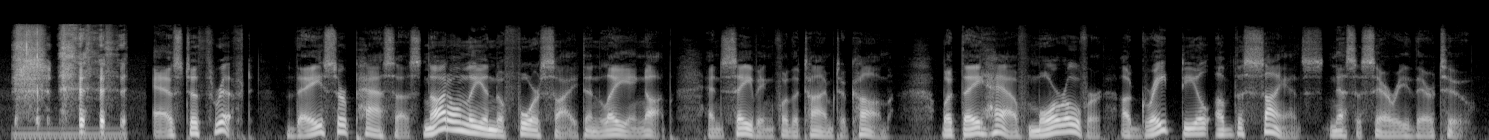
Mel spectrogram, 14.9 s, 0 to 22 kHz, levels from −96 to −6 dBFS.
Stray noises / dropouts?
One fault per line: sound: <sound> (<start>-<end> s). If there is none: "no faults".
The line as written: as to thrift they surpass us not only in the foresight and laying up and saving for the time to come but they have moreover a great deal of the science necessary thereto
sound: laugh (0.1-1.3 s)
